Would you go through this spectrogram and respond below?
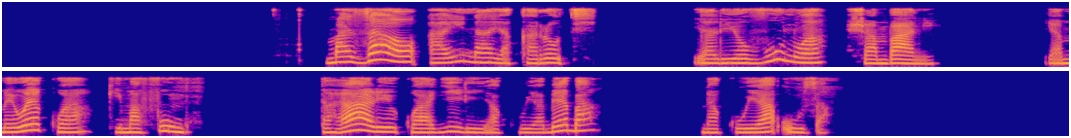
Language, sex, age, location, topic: Swahili, female, 18-24, Dar es Salaam, agriculture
